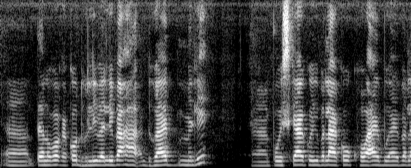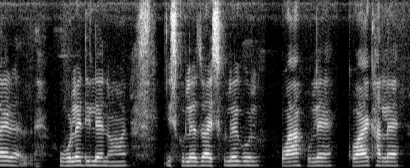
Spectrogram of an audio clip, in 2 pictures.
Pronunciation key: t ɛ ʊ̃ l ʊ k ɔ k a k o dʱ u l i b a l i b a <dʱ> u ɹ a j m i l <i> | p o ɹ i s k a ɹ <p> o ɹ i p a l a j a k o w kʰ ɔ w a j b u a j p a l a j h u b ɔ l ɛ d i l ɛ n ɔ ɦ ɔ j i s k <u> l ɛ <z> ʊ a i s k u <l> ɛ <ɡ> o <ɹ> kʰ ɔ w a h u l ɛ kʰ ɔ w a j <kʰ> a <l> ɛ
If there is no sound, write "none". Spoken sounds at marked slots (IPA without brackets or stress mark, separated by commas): dʱ, i, k, u, z, l, ɡ, l, kʰ, l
